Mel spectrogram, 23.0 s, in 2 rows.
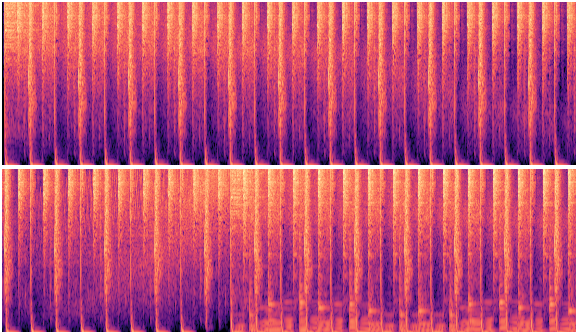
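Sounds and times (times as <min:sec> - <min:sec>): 
house music: 0:00.0 - 0:22.9.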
